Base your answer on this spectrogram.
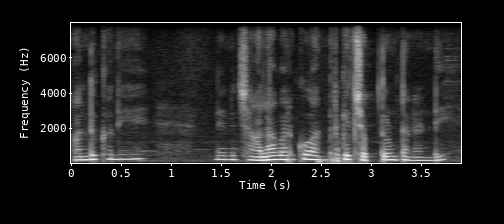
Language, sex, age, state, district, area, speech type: Telugu, female, 30-45, Andhra Pradesh, Guntur, urban, spontaneous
